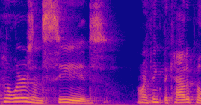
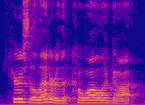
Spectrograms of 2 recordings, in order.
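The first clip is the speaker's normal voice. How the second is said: plain reading voice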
